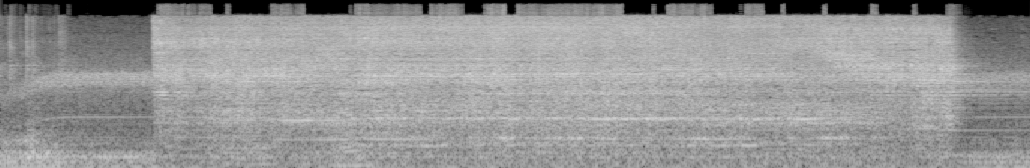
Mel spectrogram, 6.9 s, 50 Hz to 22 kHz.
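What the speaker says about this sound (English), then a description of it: "So I'm going to set it for just about a 30-second over that, and let's cut a curve in this." A table saw rips a curved cut through a wooden board, its blade biting in with a loud, steady hissing whine for about five seconds, then dropping back to the motor's idle hum.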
